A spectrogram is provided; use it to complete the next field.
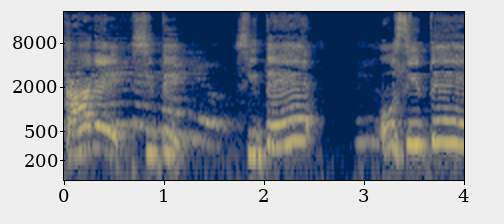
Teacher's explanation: जो खींच के जो बोला गया, जो लंबा समय लग रहा है, तो हो गया प्लूत स्वर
